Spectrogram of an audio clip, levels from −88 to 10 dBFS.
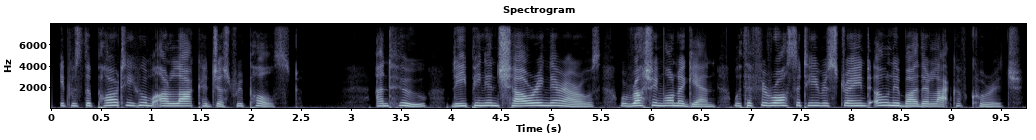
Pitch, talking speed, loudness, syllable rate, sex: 215 Hz, 185 wpm, -19 LUFS, 6.0 syllables/s, female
